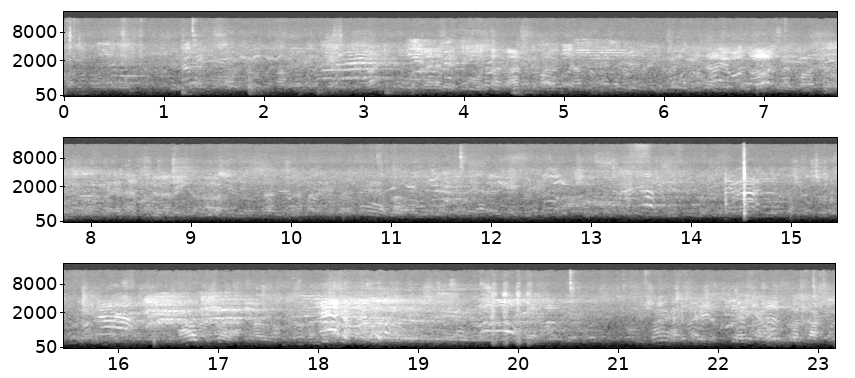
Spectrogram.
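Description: Men nearby talk and call out outdoors.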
